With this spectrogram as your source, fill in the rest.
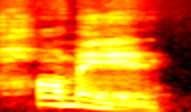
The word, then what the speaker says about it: Homme: everyone hi Sean Josh Josh Homme pronounced homie there we go starting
